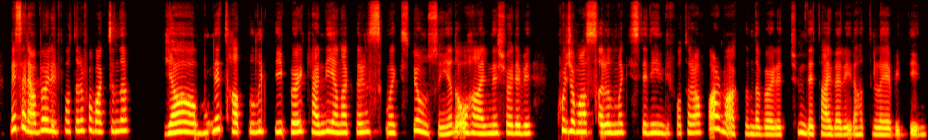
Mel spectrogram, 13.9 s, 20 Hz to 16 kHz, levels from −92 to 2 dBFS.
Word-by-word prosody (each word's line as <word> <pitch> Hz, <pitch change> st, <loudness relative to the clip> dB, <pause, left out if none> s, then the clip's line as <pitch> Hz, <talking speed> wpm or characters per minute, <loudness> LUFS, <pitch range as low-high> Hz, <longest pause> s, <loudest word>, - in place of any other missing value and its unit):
Mesela 310 Hz, -7 st, +3 dB
böyle 285 Hz, -2 st, +3 dB
bir 240 Hz, -, -5 dB
fotoğrafa 270 Hz, +2 st, -3 dB
baktığında, 260 Hz, +2 st, -1 dB, 0.5 s
"Ya, 235 Hz, +3 st, +5 dB
bu 215 Hz, +3 st, -4 dB
ne 305 Hz, +2 st, +3 dB
tatlılık?" 245 Hz, +2 st, -2 dB
deyip 245 Hz, +1 st, -2 dB
böyle 240 Hz, +1 st, +4 dB
kendi 235 Hz, 0 st, +1 dB
yanaklarını 230 Hz, 0 st, 0 dB
sıkmak 225 Hz, -2 st, -3 dB
istiyor 275 Hz, -1 st, -1 dB
musun? 210 Hz, -5 st, -3 dB
Ya 200 Hz, +4 st, 0 dB
da -, -, +3 dB
o -, -, +4 dB
hâline 210 Hz, -1 st, +1 dB
şöyle 210 Hz, -1 st, 0 dB
bir 205 Hz, 0 st, -1 dB, 0.4 s
kocaman 255 Hz, -4 st, +2 dB
sarılmak 225 Hz, -1 st, 0 dB
istediğin 220 Hz, -1 st, -1 dB
bir 210 Hz, -, -8 dB
fotoğraf 225 Hz, +2 st, -3 dB
var 330 Hz, -, +4 dB
mı 230 Hz, -7 st, +1 dB
aklında, 190 Hz, -3 st, -2 dB
böyle, 180 Hz, 0 st, 0 dB
tüm 215 Hz, +3 st, -4 dB
detaylarıyla 180 Hz, -2 st, -1 dB
hatırlayabildiğin? 175 Hz, -1 st, -3 dB
230 Hz, 145 wpm, -24 LUFS, 205-250 Hz, 0.5 s, Ya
